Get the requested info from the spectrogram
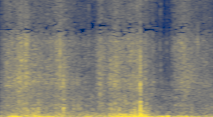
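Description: Plastic bags and wrapped items rustling and clunking as gloved hands rummage through a plastic storage tote, with a sharp knock about a second and a half in, over a steady low rumble.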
